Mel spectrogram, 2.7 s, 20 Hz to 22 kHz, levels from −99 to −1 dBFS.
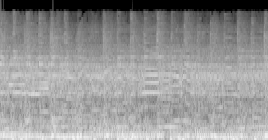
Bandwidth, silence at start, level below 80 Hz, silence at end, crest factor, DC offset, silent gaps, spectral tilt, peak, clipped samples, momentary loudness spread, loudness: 15.5 kHz; 0 s; -22 dBFS; 0 s; 12 dB; under 0.1%; none; -5 dB/octave; 0 dBFS; under 0.1%; 2 LU; -11 LUFS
